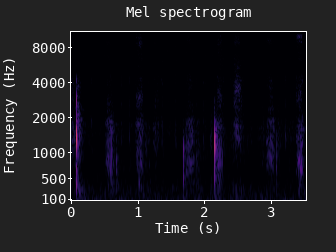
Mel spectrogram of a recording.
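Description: A pen sketches circles on paper and divides them into fourths, giving soft, intermittent scratchy strokes with a few sharper taps, quiet and close with no talking.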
